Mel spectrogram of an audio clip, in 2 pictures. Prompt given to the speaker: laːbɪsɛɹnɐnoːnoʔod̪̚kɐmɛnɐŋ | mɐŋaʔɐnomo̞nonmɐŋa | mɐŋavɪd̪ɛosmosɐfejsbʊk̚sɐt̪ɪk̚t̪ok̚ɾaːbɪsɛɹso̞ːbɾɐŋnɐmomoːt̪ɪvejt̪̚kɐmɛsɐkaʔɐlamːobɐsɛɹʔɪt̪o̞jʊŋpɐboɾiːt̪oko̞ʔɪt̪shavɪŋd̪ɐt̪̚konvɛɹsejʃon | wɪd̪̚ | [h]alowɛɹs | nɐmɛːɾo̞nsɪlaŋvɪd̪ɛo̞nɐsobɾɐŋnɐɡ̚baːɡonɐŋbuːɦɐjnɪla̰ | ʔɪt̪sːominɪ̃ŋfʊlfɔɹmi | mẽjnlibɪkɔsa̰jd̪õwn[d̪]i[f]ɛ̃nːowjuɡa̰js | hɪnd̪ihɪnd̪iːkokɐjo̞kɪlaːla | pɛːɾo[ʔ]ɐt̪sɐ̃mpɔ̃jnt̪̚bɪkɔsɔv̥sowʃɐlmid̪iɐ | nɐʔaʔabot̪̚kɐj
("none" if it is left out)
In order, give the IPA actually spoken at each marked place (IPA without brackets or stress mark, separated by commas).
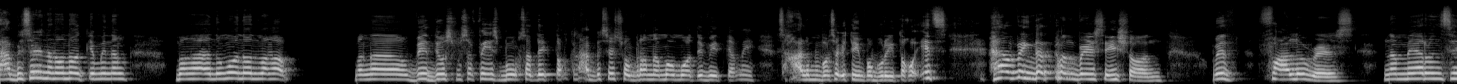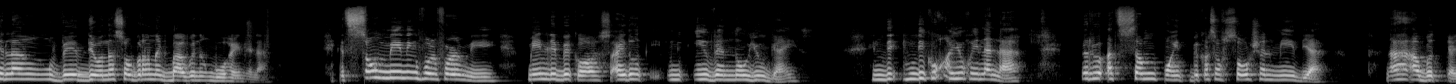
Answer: f, t̪, v, ʔ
